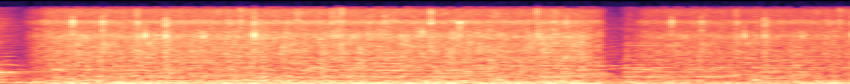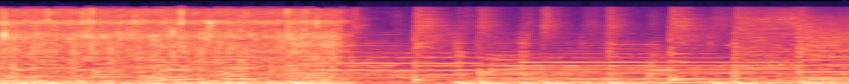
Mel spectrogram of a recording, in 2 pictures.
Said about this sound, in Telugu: ఆయిల్లో వేసుకుని ఫ్రై చేసుకోండి.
